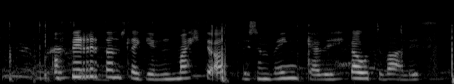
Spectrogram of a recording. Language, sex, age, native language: Icelandic, female, 13, Icelandic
